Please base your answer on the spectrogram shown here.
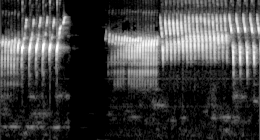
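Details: Canary in a long, lively song meant to prompt silent canaries to sing: a fast run of buzzy trilled notes, a short pause, then a dense rolling trill that breaks into quick chopped pulses.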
